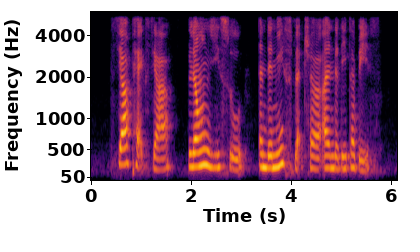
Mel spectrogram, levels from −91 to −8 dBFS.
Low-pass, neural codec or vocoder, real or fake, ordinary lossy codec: 5.4 kHz; codec, 16 kHz, 4 kbps, FunCodec, trained on LibriTTS, 50 frames a second; fake; none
